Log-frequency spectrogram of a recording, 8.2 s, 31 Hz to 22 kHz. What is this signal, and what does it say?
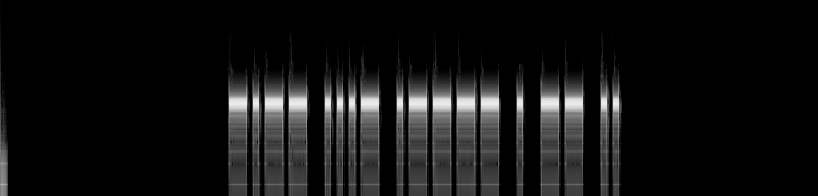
Morse code, heard as a keyed tone, about 20 wpm, 700 Hz. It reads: YV1EMI
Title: DXCC-100 Call Signs - 6 Characters - 20wpm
